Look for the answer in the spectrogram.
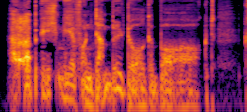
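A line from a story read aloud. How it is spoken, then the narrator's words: Growling. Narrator (German): knurrte Moody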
